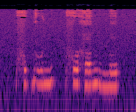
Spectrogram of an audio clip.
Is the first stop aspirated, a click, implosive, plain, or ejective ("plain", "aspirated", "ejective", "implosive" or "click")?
plain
